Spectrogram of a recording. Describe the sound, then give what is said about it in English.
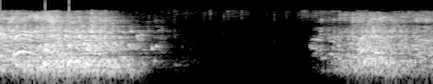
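A rushing waterfall roars loudly and steadily, drops to silence for about two seconds, then surges back in just as strong. “Jim's coming from behind the waterfall now, Sheriff.”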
